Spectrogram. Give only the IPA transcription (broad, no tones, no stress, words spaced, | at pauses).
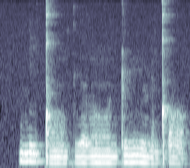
niǃõːkyə̯lõːn ʈyːɳə̃ǃʼɔ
